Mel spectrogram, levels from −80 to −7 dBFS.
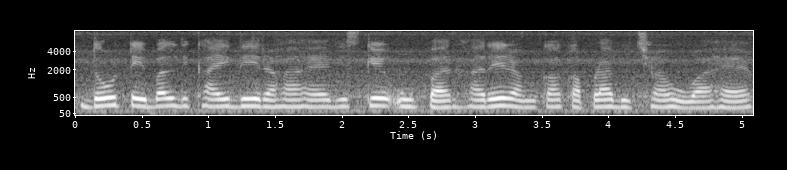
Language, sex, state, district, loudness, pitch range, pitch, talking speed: Hindi, female, Chhattisgarh, Raipur, -15 LUFS, 200-225 Hz, 210 Hz, 175 wpm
